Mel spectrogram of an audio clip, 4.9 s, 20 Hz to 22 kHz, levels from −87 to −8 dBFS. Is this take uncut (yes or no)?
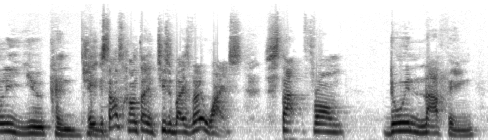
no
